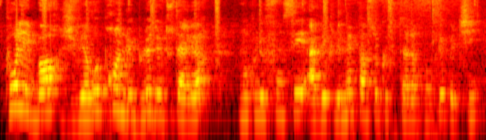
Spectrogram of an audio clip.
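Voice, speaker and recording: A woman's voice: medium pitch, steady tone, moderate pace, mellow, echoey room, soft background music. Chatty woman doing her makeup. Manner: chatty, many fillers, talks while doing makeup. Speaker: beauty vlogger. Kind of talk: casual get-ready-with-me makeup narration.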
